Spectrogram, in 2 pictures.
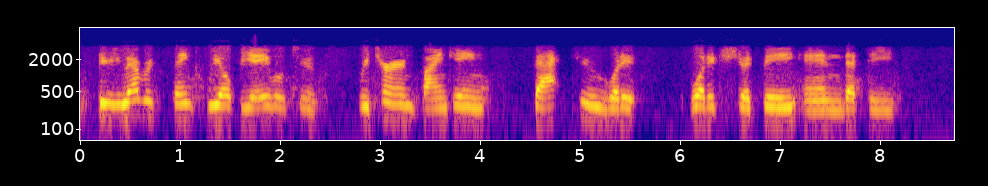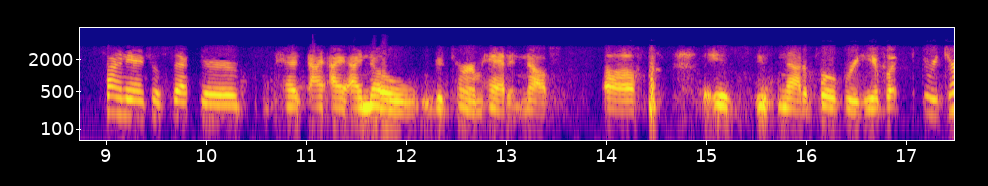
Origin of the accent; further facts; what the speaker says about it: New Market, Maryland, United States; I'm from New Market.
